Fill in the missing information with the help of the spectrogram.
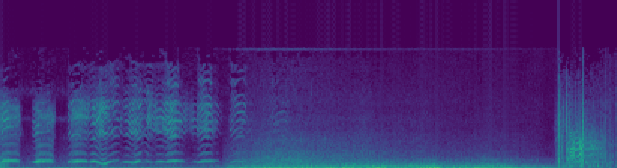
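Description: Cartoon sound effects: a rapid string of short squeaky, honking calls for about three seconds, then a low rumbling rush of noise for about four seconds, ending in a quick rattle of clicks.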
